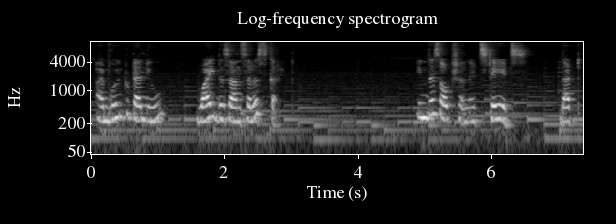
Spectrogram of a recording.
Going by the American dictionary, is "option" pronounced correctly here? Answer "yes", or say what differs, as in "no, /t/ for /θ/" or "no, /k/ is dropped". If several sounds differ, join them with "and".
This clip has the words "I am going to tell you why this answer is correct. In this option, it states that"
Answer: yes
